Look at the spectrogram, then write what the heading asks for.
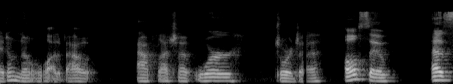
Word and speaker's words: Appalachia: I don't know a lot about Appalachia or Georgia. Also, as a side note, one of my students yelled at me for saying Appalachia.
